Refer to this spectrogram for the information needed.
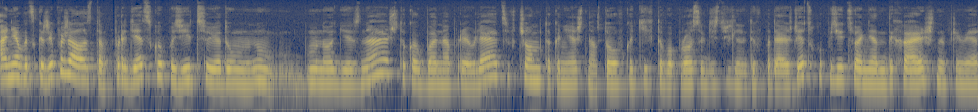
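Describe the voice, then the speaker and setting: Here a woman speaks at a medium pitch. Her pace is very fast. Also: ordinary pitch variation. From Russia, Yekaterinburg. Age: 20s. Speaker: podcast host. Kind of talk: casual interview.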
